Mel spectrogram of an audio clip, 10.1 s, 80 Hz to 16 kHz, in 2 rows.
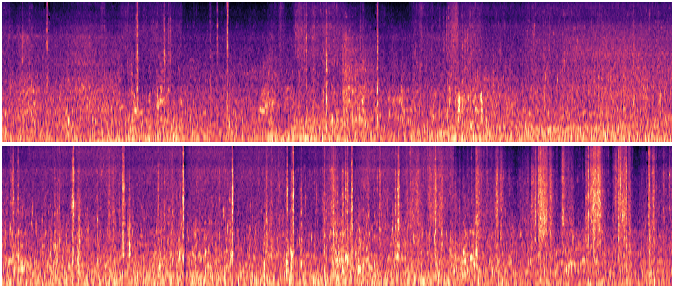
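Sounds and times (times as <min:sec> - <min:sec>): steady low hum: 0:00.0 - 0:10.0
crackles and pops: 0:00.3 - 0:10.0.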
